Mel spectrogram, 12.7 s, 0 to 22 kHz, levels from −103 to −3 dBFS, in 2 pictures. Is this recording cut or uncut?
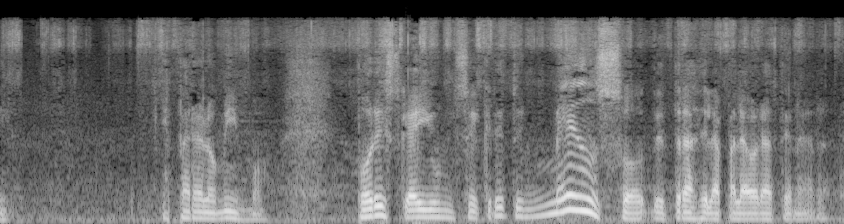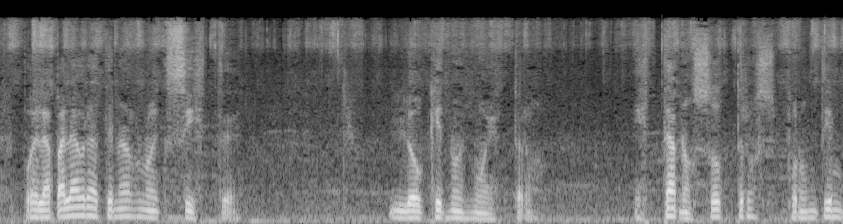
cut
